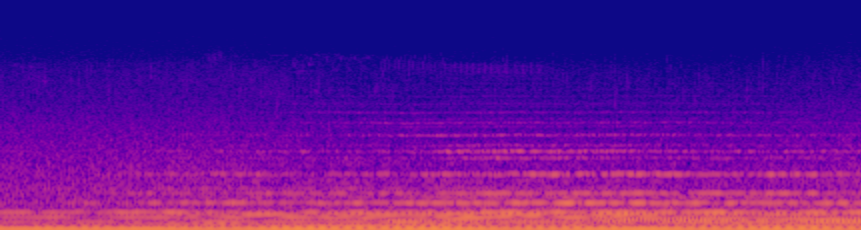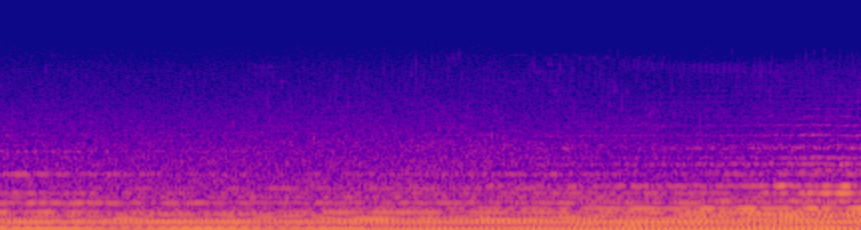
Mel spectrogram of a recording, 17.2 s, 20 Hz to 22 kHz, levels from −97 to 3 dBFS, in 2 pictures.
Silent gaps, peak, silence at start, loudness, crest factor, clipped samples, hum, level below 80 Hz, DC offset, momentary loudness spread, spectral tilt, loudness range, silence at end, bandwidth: none; -16 dBFS; 0 s; -33 LUFS; 14 dB; under 0.1%; none; -32 dBFS; under 0.1%; 7 LU; -10.5 dB/octave; 3 LU; 0 s; 3.6 kHz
